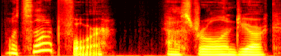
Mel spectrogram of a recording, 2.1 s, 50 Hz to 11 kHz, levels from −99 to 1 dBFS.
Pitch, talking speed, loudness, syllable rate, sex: 195 Hz, 170 wpm, -17 LUFS, 5.5 syllables/s, female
